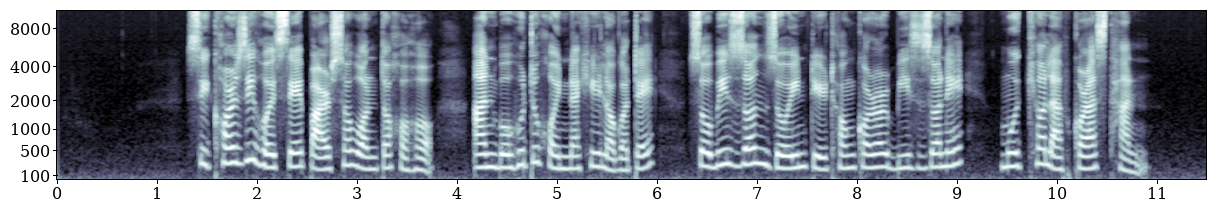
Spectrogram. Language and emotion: Assamese, neutral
